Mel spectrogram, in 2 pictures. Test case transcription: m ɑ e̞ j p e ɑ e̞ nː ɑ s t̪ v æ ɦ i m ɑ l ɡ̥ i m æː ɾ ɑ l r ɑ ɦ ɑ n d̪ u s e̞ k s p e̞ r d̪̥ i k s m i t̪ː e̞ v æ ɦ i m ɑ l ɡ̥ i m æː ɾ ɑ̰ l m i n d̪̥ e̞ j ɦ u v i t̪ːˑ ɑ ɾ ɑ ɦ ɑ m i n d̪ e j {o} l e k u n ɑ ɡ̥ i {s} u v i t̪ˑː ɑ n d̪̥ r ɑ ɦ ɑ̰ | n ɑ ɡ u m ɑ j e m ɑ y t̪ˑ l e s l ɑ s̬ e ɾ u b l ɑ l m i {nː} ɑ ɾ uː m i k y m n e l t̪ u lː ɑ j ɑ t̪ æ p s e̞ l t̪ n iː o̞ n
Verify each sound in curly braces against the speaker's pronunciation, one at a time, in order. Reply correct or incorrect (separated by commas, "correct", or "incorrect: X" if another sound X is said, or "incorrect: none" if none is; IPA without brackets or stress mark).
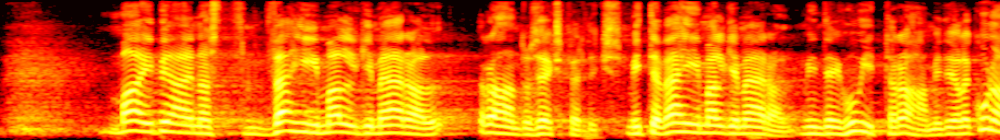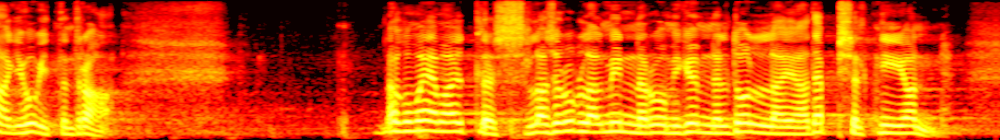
correct, incorrect: h, correct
